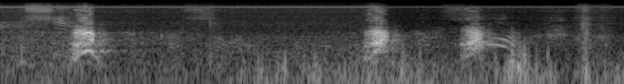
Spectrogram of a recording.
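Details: Dog in protection training gives three harsh, forceful barks spaced about one to two seconds apart, over steady background noise, a faint high tone and low human voices.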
